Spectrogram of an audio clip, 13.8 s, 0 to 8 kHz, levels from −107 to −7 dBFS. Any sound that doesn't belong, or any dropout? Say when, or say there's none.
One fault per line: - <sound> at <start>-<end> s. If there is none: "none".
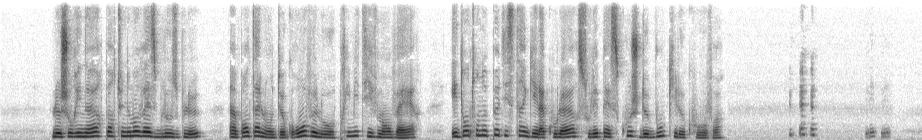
- laugh at 11.8-12.3 s
- laugh at 13.0-13.4 s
